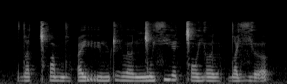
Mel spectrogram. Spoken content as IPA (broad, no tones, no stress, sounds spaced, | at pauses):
dˤ u l ǀʰ ɔ m dˤ ṳ ʔ ɛ rʲ ʊ m ʈ ɛ̤ l ʌ l ŋ͡ǀ u sʲ j ɛ ǀ ɔ j ʌ l ṳ ʔ dˤ ə zʲ ʌ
